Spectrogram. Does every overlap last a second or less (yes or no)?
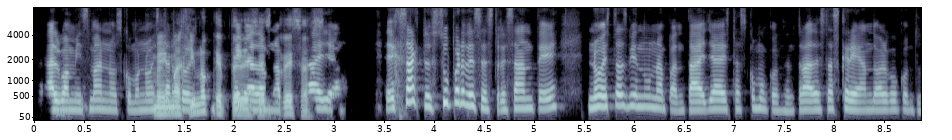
no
